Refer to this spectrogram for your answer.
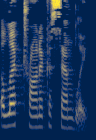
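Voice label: "electronic assembly", English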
